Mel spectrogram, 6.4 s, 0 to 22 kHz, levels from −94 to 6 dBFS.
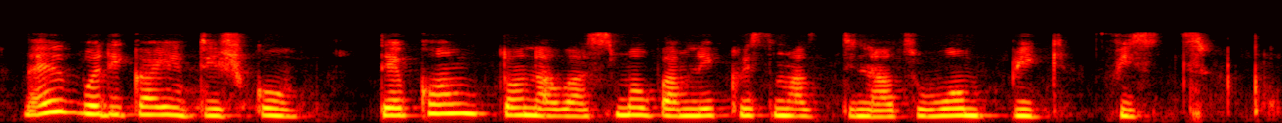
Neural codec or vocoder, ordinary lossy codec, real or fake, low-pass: codec, 16 kHz, 4.8 kbps, FACodec; AAC, 64 kbps; fake; 7.2 kHz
